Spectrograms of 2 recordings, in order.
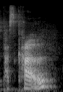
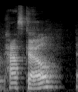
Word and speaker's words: Pascal: So the closest language to it is Pascal, or Pascal, as I heard the American pronunciation for it.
